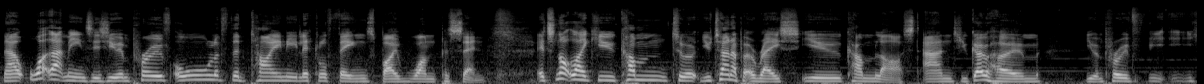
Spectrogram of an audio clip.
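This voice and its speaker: Gaming host: young British male, bright and a touch high, casual, jokey, rambling commentary. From Britain. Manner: rambling, easily distracted, jokey.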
